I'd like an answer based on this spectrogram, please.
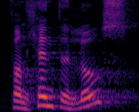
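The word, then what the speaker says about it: Van Gend en Loos: from hent and Los I'm a Dutch speaker so I pronounced the name in its original pronunciation van henten Los and in that case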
